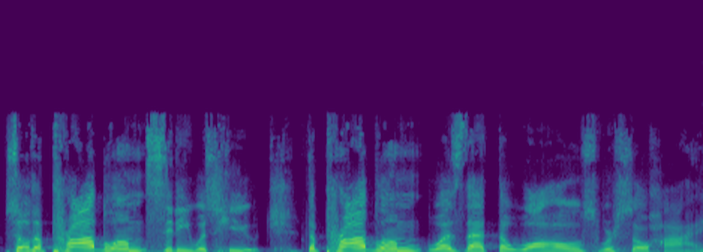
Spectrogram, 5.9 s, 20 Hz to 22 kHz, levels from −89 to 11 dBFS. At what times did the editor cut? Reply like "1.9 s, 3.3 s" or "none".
1.2 s, 2.5 s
